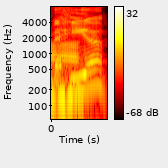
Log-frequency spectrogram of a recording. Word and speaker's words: Mexia: me was Mexia yeah Mejia Mejia Mejia but it looks like next yeah right yeah yeah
